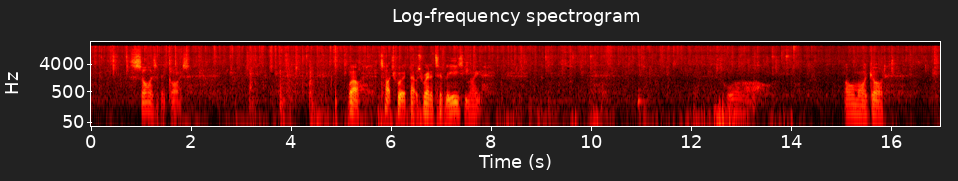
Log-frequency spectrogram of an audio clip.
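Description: A man speaks calmly close by, in short bursts.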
